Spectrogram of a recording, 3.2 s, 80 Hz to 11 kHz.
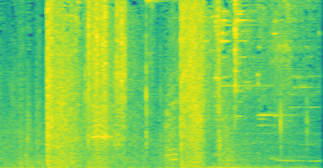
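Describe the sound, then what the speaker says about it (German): Gunfire in the Battlefield 1 video game, with an enemy machine gun firing in dense bursts of rapid shots and a louder burst near the start and another midway. "Da! Feindliches Maschinengewehr!"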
